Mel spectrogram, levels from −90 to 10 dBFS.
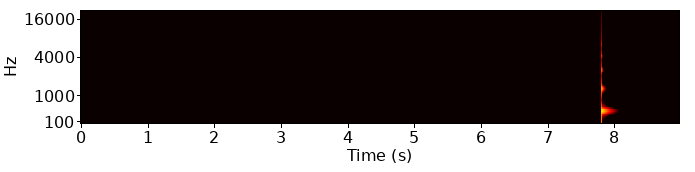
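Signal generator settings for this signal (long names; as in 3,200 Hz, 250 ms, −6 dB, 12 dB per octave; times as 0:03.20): struck wood, lowest mode 471 Hz, decay 0.22 s, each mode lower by 5 dB, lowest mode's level −16 dB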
